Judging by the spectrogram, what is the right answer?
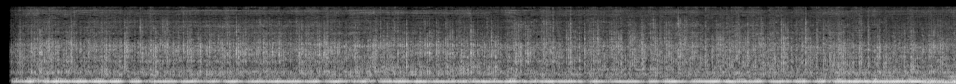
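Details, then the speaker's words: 2008 Chevrolet Celta petrol engine running with low hum and busy metallic chatter; owner doesn't know the cause and is worried. "é o meu tubarão Celta 2008 se souber que barulho é esse aí meu parceiro dá um salve aí fazendo favor que eu tô preocupado com o tubarão vermelho"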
